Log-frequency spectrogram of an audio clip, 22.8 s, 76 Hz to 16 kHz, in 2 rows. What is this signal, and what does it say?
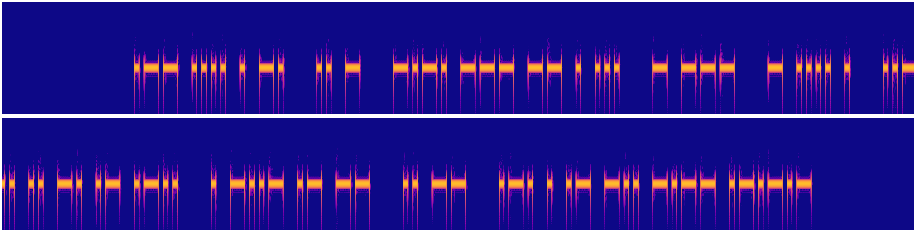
Morse code, heard as a keyed tone, about 20 wpm, 700 Hz. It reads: WHEN IT COMES TO THE FINAL EXAM IM READY.
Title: Sentences with 5-Word Phrases - Spoken Beginning - 20wpm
